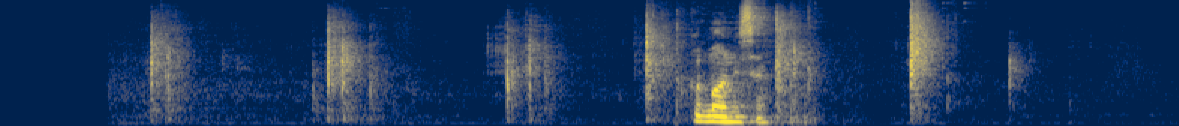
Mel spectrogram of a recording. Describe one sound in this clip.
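Footsteps thud down a staircase indoors.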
